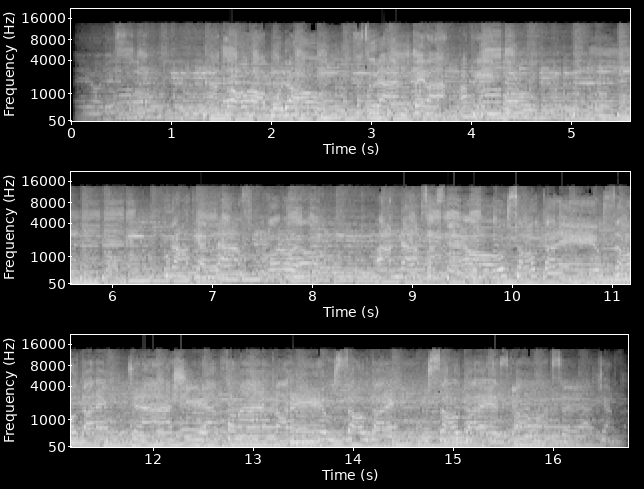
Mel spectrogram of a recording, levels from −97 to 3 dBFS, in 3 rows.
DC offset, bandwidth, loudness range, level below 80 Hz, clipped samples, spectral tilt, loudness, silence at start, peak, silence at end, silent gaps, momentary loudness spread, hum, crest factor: under 0.1%; 14 kHz; 2 LU; -26 dBFS; under 0.1%; -3.5 dB/octave; -13 LUFS; 0.1 s; 0 dBFS; 0.1 s; none; 6 LU; none; 14 dB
